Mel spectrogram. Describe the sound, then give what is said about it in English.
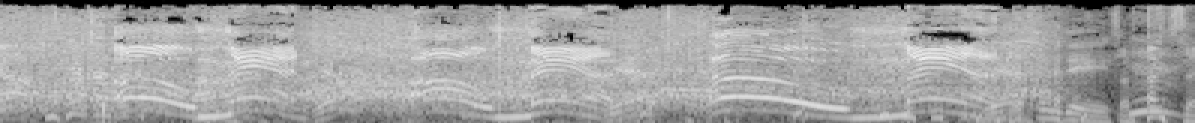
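A loud, sustained roar of a crowd cheering wildly, many overlapping voices whooping and shouting with rising and falling pitch, continuing steadily for the whole stretch before thinning slightly at the end. “Yeah, the crowd goes nuts.”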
